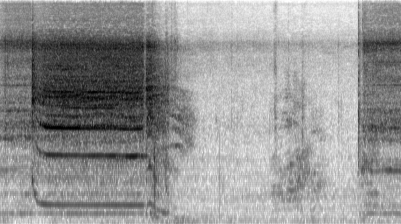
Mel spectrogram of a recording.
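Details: New Hitachi water pump with tank, high whine and buzzy hum from rear of motor as it spins up and runs; bearing first suspected.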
